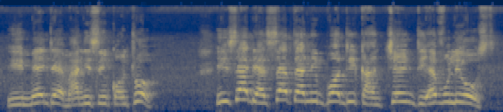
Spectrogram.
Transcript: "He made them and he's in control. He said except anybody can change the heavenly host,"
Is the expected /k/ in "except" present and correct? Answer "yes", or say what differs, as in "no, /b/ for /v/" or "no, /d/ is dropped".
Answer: no, /k/ is dropped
